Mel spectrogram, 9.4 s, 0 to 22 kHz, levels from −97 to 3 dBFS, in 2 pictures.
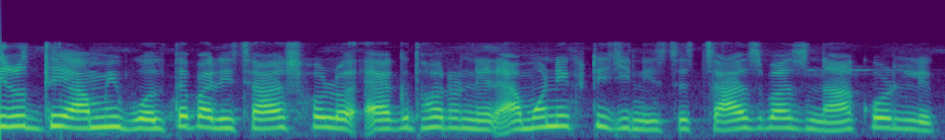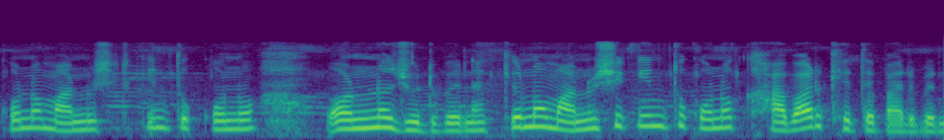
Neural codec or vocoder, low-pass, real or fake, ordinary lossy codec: none; 7.2 kHz; real; none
